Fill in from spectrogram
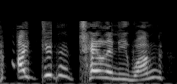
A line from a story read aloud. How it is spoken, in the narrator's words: Hermione shrieked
